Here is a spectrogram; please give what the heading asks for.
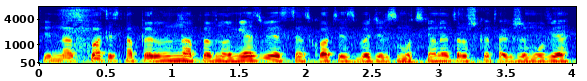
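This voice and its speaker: A man in his forties, a football coach, interviewed outdoors by the pitch, talking fast and hedging with repeated fillers. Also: completely flat delivery, a little mellow, a little hiss or hum. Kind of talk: post-match interview. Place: outdoors by a pitch, under a dugout shelter.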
